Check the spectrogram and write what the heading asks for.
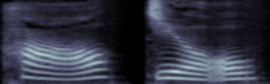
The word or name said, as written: hao3jiu3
